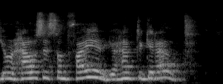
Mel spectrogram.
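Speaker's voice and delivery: urgent, pressing, acted-out call. Speaker recounts a stranger banging on the door, retelling the stranger's shout. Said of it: "he was shouting at us or at me".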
